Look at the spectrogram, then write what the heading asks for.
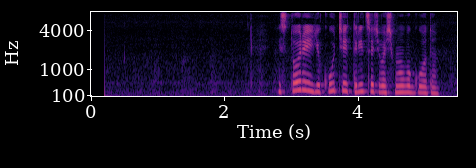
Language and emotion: Russian, neutral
